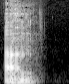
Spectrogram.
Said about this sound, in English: Yeah, I'm burping. Trying not to burp into the mic.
